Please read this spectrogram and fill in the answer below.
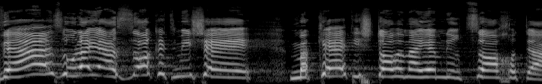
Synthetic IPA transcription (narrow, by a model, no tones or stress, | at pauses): veazulajaːzo̞ketmiʃe | maketiʃto̞vemeajemliʁt͡soaχo̞ta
